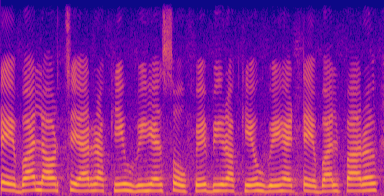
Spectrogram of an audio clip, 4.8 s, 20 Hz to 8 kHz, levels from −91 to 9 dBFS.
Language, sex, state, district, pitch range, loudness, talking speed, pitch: Hindi, female, Haryana, Rohtak, 240-260 Hz, -14 LUFS, 160 wpm, 250 Hz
